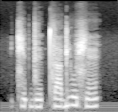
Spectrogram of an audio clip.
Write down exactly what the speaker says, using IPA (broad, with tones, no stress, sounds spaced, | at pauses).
t͡ɕ i˨ ʔ d͡z ĩ˨ p̚ t͡s a˧ ɡ j u˦ ɕ ẽ˨˦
